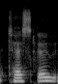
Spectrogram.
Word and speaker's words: Tesco: and for those curious it doesn't have an s on the end despite the fact that many people pronounce it that way Tesco has just under 7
